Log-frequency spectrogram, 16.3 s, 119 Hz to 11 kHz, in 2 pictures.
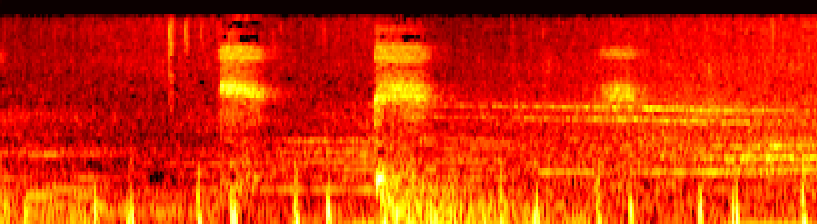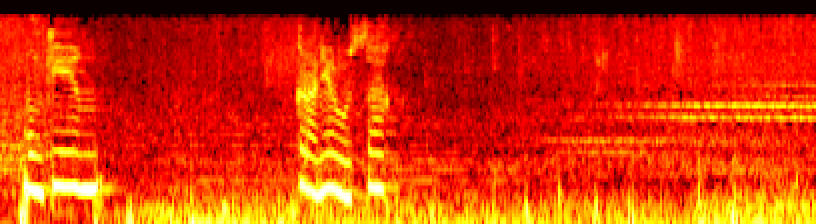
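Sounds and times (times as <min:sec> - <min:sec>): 
brief hissy swells: 0:00.0 - 0:16.3
fast pounding heartbeat: 0:00.0 - 0:16.3
murky hum: 0:00.0 - 0:16.3
speech: 0:08.4 - 0:09.3, 0:11.1 - 0:12.2.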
